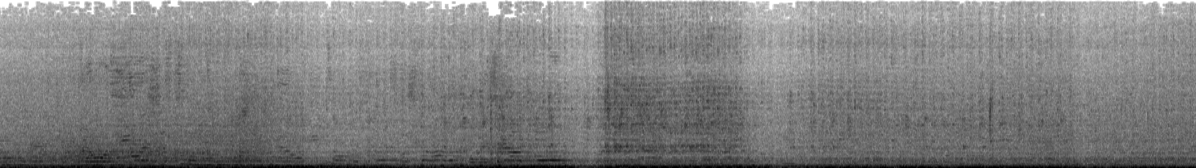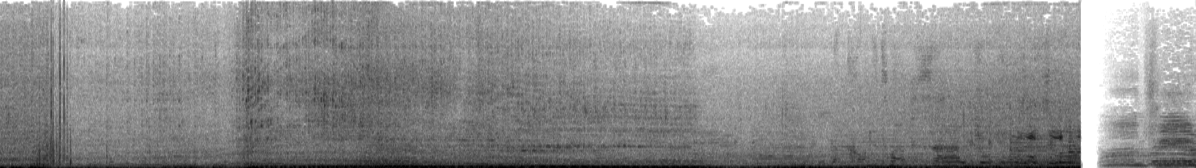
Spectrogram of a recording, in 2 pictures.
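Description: A car engine running at low revs, dropping off briefly a few times, with voices in the background.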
